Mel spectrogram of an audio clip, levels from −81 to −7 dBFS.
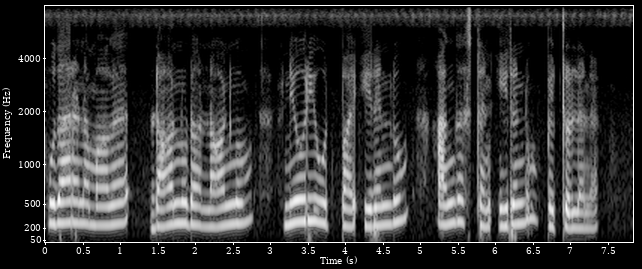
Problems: constant background noise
